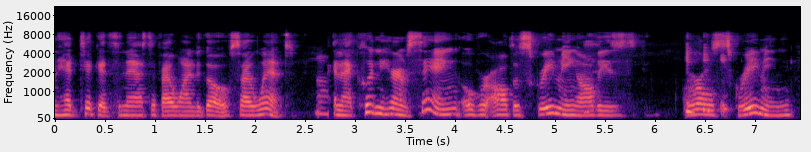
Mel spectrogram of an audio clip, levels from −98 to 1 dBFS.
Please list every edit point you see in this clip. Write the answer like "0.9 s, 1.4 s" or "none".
2.7 s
